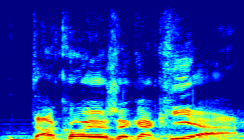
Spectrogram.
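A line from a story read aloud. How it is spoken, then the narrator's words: Sudden startling bark. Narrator (Russian): Внезапно гаркнул агент так, что оба, и Бирс, и инспектор подскочили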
